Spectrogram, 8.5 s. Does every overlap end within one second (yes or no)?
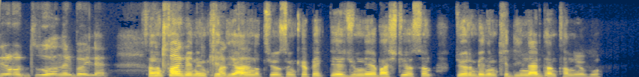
no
